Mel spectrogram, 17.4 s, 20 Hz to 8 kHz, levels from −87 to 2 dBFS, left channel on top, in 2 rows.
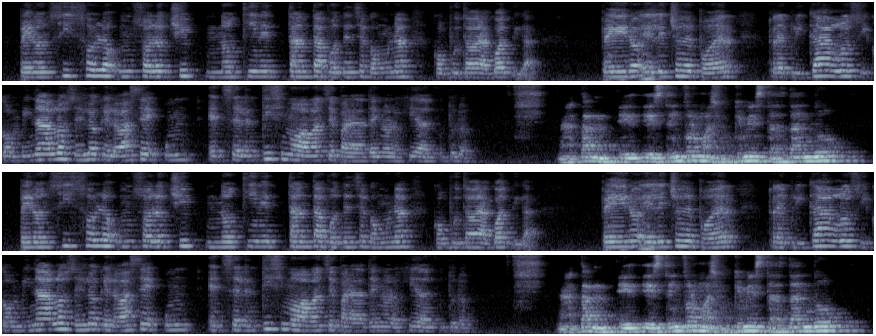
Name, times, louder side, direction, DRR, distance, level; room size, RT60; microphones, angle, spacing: voice 1, 0.2-5.3 6.0-7.3 7.7-13.4, left 1 dB, 5° right, 0.9 m, -34 dB
voice 2, 13.9-17.3, equal, 65° right, 1.0 m, -26 dB
3.1 x 2.2 x 2.4 m
head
